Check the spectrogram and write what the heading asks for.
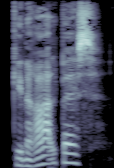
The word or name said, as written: generalbas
